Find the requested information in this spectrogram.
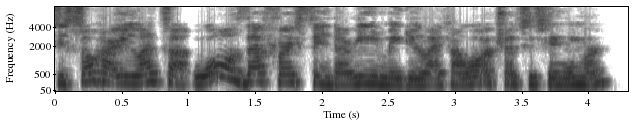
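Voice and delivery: ordinary delivery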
